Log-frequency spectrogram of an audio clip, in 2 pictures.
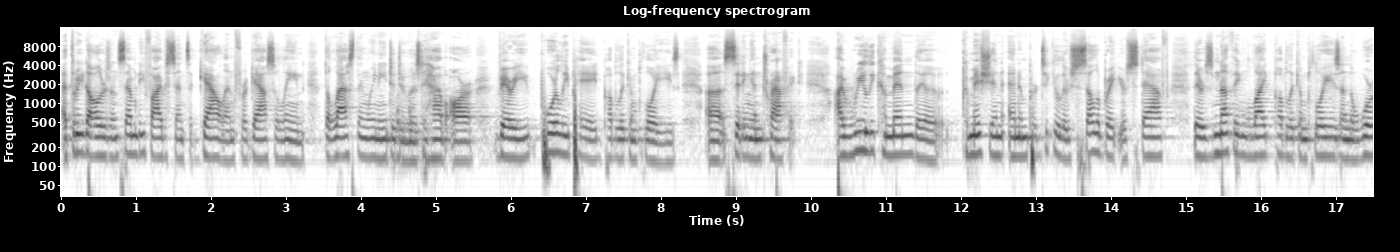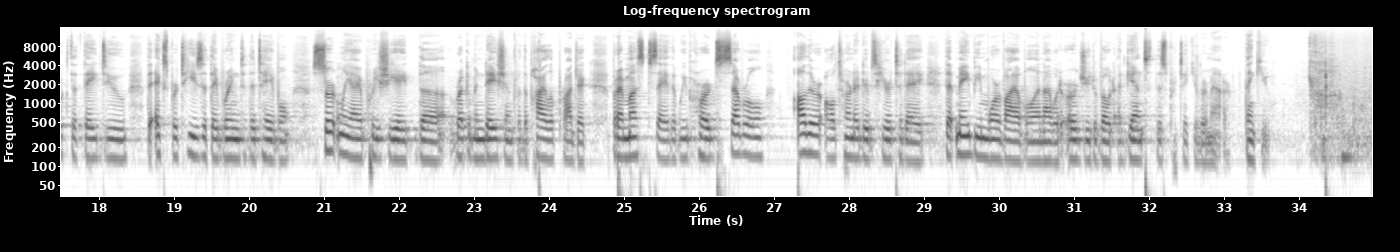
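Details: Vocal tremor in an adult woman who states she has a vocal tremor; real, not acted.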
